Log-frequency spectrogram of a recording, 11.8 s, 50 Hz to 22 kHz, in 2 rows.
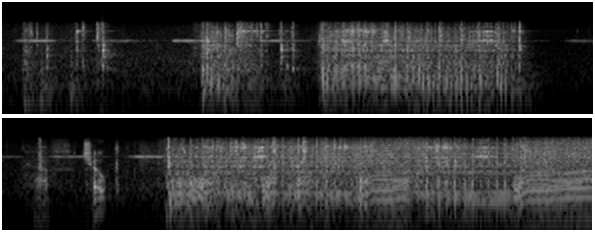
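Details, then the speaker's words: Shindaiwa T272X gear-reduction string trimmer, about 25-30 years old, test run after replacing failed piston for low compression and rebuilding Walbro carburetor, 40:1 mix, choke on, full throttle: starts after a few pulls, sharp steady buzz climbing cleanly; running healthy. "Time for a test run. Ignition on, choke on. We have fuel pumping through the carburetor and good pressure there. I'll hold full throttle."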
